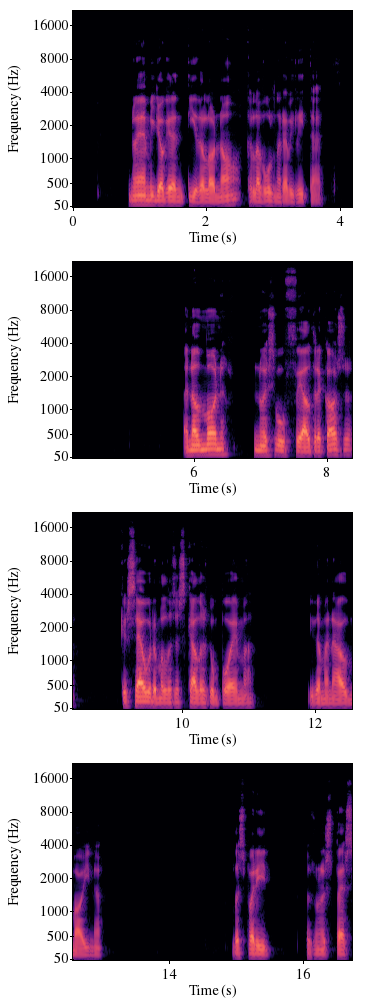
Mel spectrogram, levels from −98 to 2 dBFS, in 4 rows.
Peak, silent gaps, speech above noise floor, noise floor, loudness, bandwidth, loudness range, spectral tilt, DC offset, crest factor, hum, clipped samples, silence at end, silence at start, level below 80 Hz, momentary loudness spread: -10 dBFS; none; over 60 dB; under -90 dBFS; -31 LUFS; 15.5 kHz; 9 LU; -6 dB/octave; under 0.1%; 22 dB; none; under 0.1%; 0 s; 0.85 s; -70 dBFS; 17 LU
